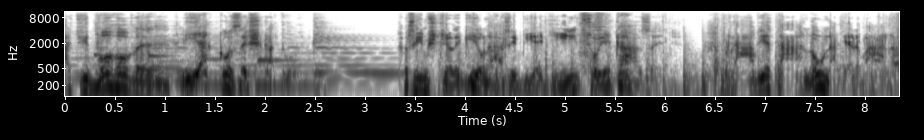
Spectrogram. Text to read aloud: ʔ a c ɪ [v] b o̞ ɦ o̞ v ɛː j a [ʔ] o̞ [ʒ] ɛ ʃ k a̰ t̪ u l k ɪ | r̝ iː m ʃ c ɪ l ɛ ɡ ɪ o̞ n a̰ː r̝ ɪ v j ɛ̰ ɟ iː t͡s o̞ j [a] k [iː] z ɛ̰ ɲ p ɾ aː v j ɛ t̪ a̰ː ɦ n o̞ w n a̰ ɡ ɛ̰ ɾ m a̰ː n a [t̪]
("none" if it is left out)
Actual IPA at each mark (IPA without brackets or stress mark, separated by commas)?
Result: none, k, z, ɛ, aː, none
